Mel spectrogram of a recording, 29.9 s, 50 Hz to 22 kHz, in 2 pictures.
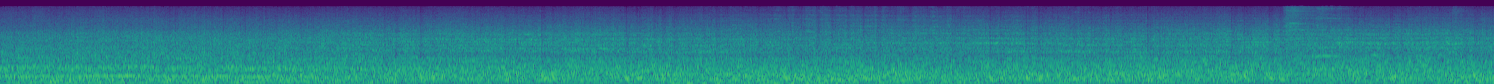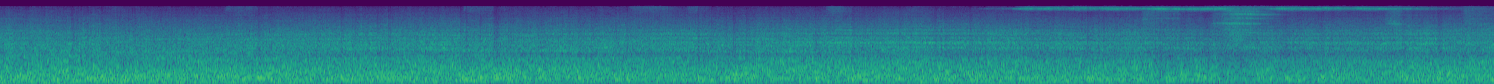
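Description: A container freight train hauled by a JR Freight EF200 electric locomotive is rolling past, its container flatcars' wheels making a steady, loud rolling rumble on the rails. A thin, high-pitched wheel squeal rises near the end.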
